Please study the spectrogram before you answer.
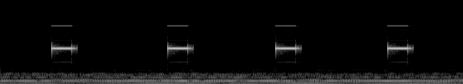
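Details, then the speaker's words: Steady high-pitched beeps, about 54 a minute, over a low hum: a heart monitor sound effect in a fictional story reading, representing a hospitalized patient's regular heartbeat. "The room was quiet, say for the steady beep of the heart monitor that had become a lullabi to the unchanging rhythm of life and stillness."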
